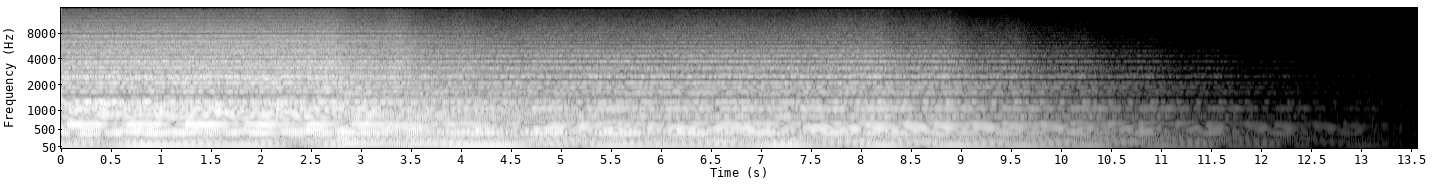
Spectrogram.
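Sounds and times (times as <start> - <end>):
film piano music: 0.0 - 9.2.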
